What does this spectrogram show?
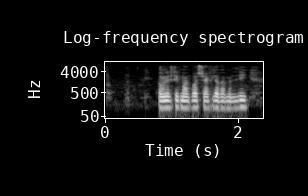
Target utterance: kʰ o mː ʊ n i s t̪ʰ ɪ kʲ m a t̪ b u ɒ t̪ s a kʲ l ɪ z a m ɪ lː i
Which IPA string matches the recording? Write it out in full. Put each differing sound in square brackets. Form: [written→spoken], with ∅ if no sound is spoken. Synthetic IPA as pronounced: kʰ o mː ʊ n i s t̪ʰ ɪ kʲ m a t̪ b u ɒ t̪ [s→ʃ] a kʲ l ɪ [z→v] a m ɪ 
